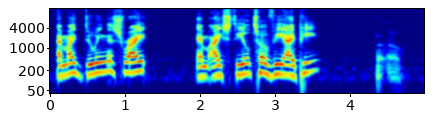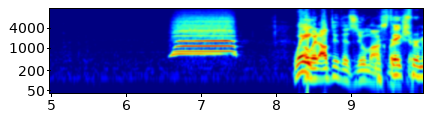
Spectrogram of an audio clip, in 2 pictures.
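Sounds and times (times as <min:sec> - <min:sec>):
speech: 0:00.1 - 0:01.4, 0:02.0 - 0:03.6, 0:04.4 - 0:04.8, 0:08.2 - 0:09.9
train whistle blast: 0:06.6 - 0:07.6.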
